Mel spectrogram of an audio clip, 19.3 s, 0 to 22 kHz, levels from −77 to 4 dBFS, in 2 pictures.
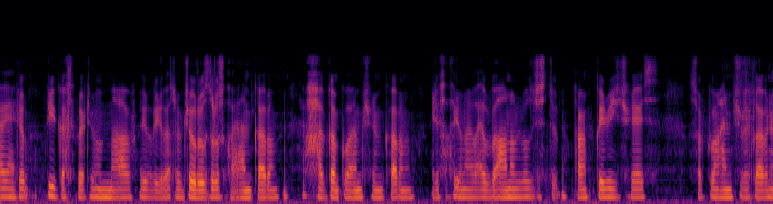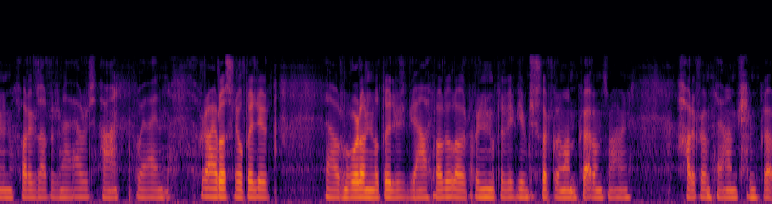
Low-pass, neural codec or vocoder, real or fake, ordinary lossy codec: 7.2 kHz; autoencoder, 22.05 kHz, a latent of 192 numbers a frame, VITS, trained on many speakers; fake; none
